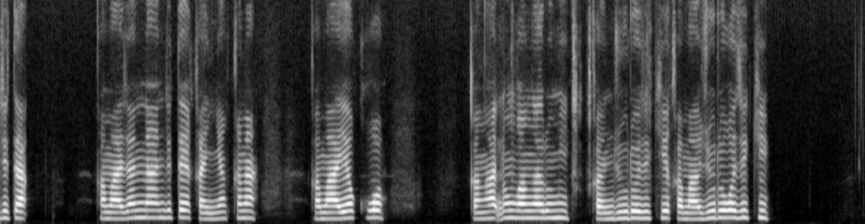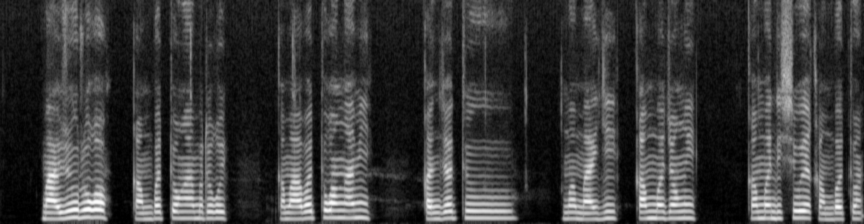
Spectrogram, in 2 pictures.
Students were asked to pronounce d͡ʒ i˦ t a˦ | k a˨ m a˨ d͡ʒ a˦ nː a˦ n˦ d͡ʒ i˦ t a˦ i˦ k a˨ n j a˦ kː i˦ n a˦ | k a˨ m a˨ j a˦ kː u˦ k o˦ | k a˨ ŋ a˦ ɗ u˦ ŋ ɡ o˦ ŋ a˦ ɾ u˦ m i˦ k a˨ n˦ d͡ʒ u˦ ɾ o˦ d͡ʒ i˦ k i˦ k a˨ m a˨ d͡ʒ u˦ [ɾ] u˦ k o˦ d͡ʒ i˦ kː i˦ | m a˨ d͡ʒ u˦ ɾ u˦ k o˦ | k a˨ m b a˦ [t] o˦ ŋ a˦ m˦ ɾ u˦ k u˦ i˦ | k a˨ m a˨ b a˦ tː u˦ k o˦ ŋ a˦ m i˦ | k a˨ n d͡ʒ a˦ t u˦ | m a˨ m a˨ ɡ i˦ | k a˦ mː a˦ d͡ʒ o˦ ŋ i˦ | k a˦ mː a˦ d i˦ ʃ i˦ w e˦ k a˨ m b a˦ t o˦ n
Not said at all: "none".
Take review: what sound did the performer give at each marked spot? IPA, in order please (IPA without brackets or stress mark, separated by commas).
ɾ, t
